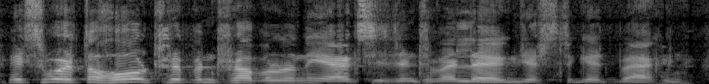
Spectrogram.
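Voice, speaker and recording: An actor playing a blarneying Irish rogue in a 1950s radio Western, theatrical, wheedling and self-pitying, on a noisy old recording. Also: male voice, high voice, big pitch swings, fast talker. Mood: feeble, wheedling. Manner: theatrical, cajoling.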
